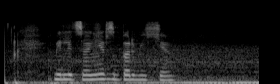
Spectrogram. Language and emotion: Russian, neutral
